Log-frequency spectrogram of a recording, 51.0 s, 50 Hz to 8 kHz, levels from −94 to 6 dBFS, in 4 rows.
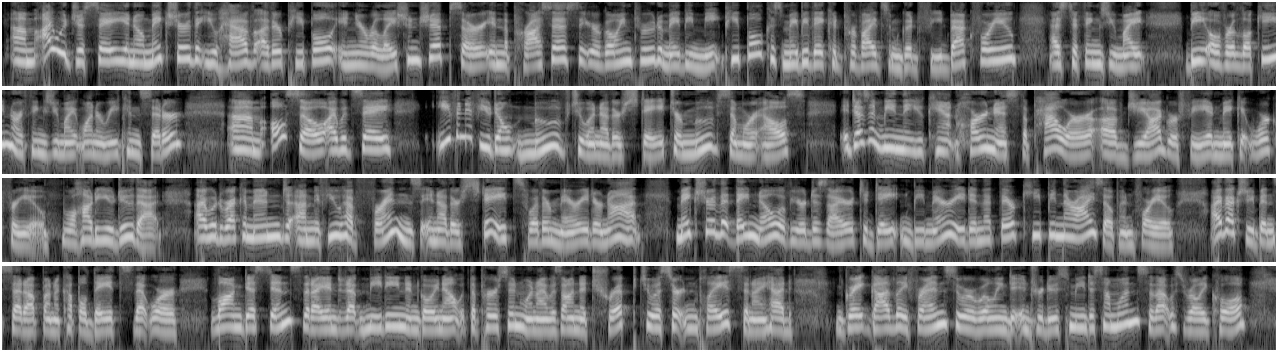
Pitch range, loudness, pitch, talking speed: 170-230 Hz, -22 LUFS, 195 Hz, 215 wpm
